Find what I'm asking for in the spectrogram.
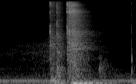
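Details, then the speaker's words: Squeaky house door hinges after pulling the pins and greasing them: the door swings open and closes with a soft thud, no squeak or creak at all. "Open your door once or twice to get that grease moved around. Not a sound."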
